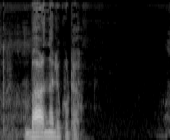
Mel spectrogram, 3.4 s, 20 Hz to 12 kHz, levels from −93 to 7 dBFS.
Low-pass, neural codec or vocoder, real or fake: 10.8 kHz; none; real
